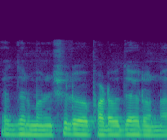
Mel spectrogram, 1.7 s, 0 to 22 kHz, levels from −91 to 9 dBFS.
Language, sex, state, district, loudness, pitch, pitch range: Telugu, male, Telangana, Hyderabad, -19 LUFS, 105 Hz, 105-110 Hz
